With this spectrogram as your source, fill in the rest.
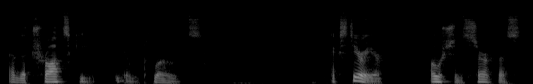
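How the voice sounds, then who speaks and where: A man's voice: mid-range voice, darkish tone. A man narrating stage directions in a dramatic, storytelling screenplay read.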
